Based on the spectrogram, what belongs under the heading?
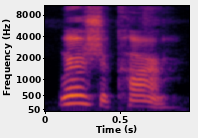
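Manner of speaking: usual speaking voice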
